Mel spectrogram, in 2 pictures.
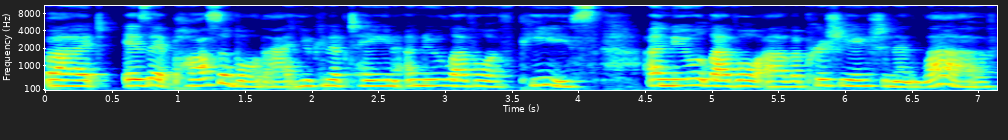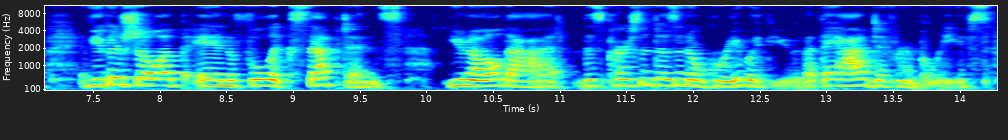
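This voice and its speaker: A woman giving a reflective spiritual talk as a coach, gentle and earnest, often pausing mid-phrase. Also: a little high, fairly even intonation. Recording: roomy echo, distant from the mic.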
